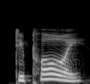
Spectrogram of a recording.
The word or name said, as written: deploy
